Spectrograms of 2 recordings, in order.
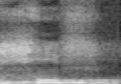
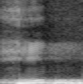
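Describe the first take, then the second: First: The word ends with an f sound. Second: The word ends with a p sound. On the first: The speaker calls it right. "হি মিলবে ফায়ের সাথে হিফ" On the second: The speaker calls it wrong. "হিপ পড়া যাবে না"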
